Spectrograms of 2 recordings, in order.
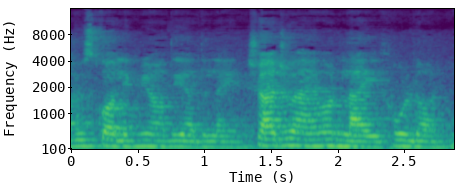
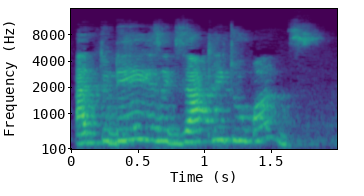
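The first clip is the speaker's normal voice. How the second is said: higher, softer voice on the edge of tears; choked up; 7 semitones higher, 5 dB quieter than usual. Real, not acted. To her brother on live, missing him, close to tears. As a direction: let the emotion catch the words. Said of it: "I got so emotional".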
